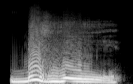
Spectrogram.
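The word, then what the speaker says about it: بِهِۦ: Hu zamiri eğer kendisinden önceki harf harekeli ise uzatılarak okunur. Örnek verecek olursak bihi göründüğü gibi burada hu zamirinden önceki harf olan b harekeli. Dolayısıyla biz hu zamirini bir elif miktar uzatarak okuyoruz.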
